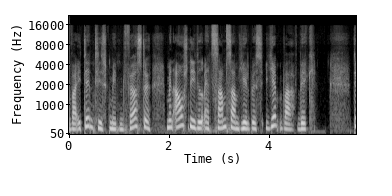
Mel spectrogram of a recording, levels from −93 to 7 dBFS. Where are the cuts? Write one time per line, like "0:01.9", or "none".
0:02.7
0:03.4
